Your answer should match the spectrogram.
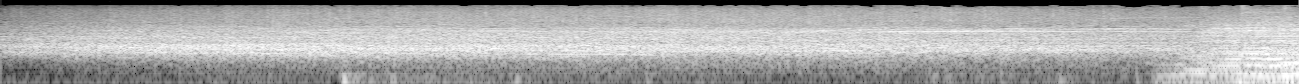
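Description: Live concert audience applauding and cheering, a steady wash of clapping; near the end the band starts playing, led by electric guitar.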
